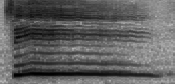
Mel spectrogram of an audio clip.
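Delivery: high, long drawn-out yes; acted far-off yell; shouted reply. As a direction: holler back across a mountain. Climber shouts back to God.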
